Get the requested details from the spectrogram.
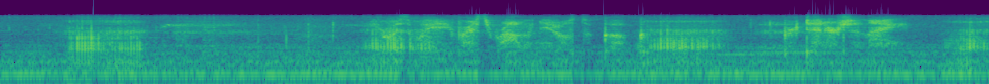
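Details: Person who fell asleep at the kitchen table before dinner, snoring: soft, rough snoring breaths over a steady household hum with background voices.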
